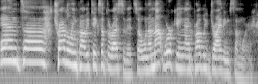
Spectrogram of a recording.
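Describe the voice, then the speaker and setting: Someone with a Chicago accent talks very fast with hardly any pauses and very wide pitch swings over noticeable background noise. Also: woman, fairly high pitch for a woman. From US Midwest, Chicago. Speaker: gaming website manager. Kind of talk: casual interview chat. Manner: halting, many fillers and restarts.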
